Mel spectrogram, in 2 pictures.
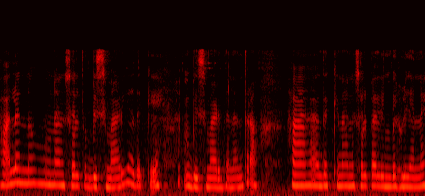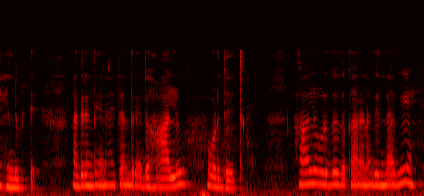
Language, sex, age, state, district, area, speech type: Kannada, female, 30-45, Karnataka, Udupi, rural, spontaneous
